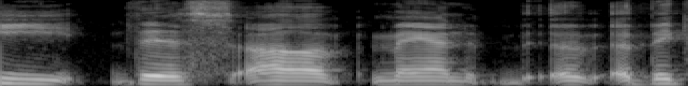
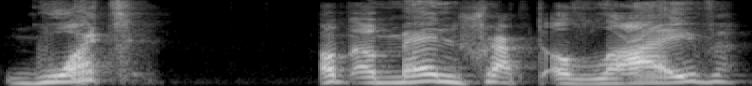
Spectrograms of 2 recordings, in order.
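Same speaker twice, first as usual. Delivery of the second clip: loud, higher, incredulous question; shocked disbelief; 6 semitones higher, 9 dB louder, slower than usual. Acted. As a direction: stammer it out loudly, aghast. Farmer reacts to accusation.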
